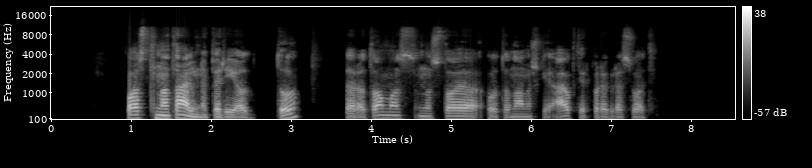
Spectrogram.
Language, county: Lithuanian, Vilnius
